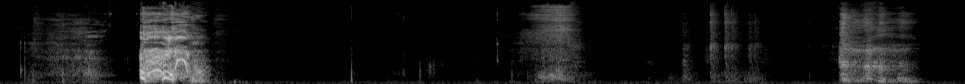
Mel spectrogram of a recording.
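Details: Girl coughing: about five or six harsh, spaced cough bursts, one loud and voiced, in a quiet small room.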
